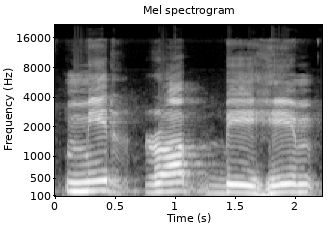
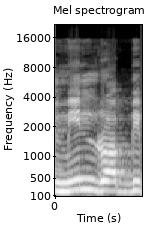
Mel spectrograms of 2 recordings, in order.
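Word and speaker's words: من ربهم: পড়ুন মির রাব্বিহিম, এখানে মিন রব্বি পড়বেন না, মির রাব্বিহিম।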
